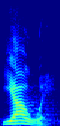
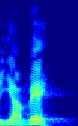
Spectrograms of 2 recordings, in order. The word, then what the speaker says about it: Yahweh: Lo más cercano que nosotros tenemos a la pronunciación del nombre de Dios es Yahweh, Yahweh o Yahvé, Yahvé, que es la YHWH. Sería la pronunciación más cercana que nosotros podríamos tener, pero honestamente no sabemos si así se pronuncia.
